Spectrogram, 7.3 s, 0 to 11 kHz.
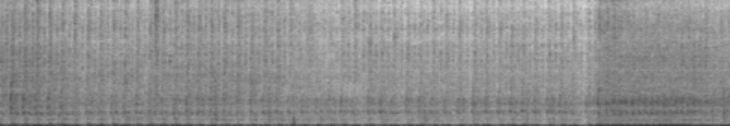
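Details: Suzuki SV650 V-twin at idle: a low, uneven knocking at about four per second under the rumble, from worn crankshaft bearing shells.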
